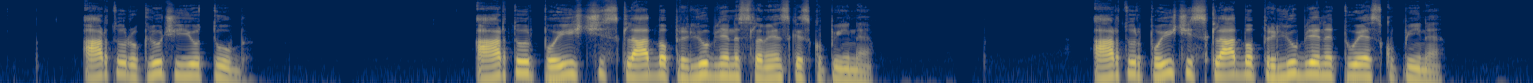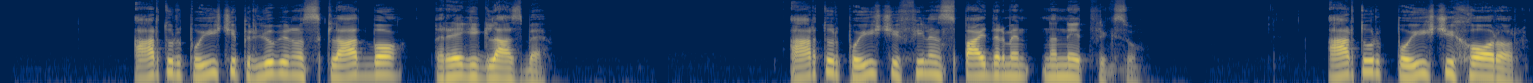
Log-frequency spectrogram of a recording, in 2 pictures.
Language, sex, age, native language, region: Slovenian, male, 30-49, Slovenian, Central Slovenia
